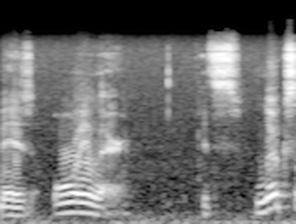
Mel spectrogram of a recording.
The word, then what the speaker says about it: Euler: this guy's name is Euler it looks like you'll urban it's pronounced Euler think of him is going to look like a guy that would search for oil I don't know maybe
